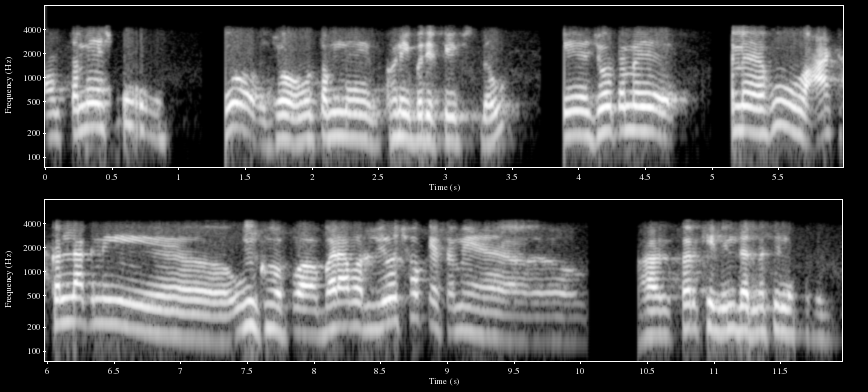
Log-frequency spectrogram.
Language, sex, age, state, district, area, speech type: Gujarati, male, 18-30, Gujarat, Rajkot, urban, conversation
